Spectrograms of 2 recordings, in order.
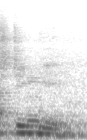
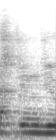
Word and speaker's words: stingy: Fourth word है स्टिंगी या स्टिंजी, उसको प्रोनाउंस कर सकते हैं स्टिंजी या स्टिंगी। तो स्टिंगी शब्द को हम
